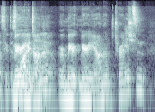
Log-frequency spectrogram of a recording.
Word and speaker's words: Mariana Trench: trench or like the Marina Trench, I guess. And then like they go through this water tornado. Or Mariana Trench. Right? He said it right. You're Marina? No, it's the Mariana Trench.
